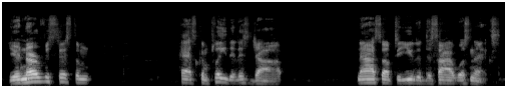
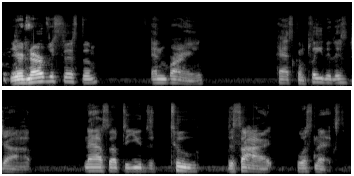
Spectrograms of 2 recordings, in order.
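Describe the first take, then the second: First: It is said at a normal pace. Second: It is said very slowly.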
